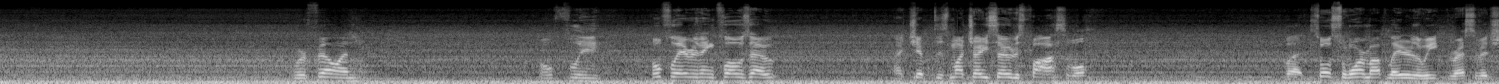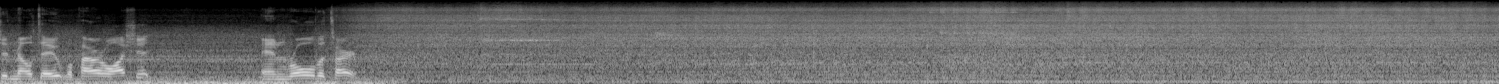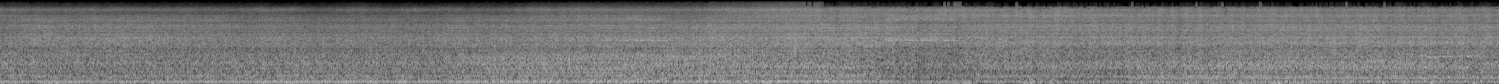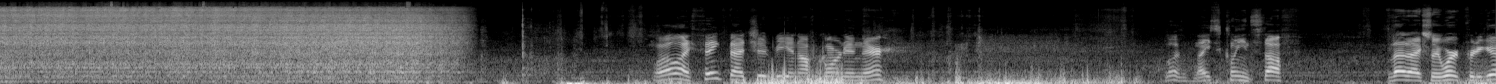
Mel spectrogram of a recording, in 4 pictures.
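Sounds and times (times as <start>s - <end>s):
tractor engine running: 0.0s - 19.7s, 20.7s - 50.2s
unloading auger running: 1.1s - 50.4s
corn pouring into truck: 20.5s - 49.7s.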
